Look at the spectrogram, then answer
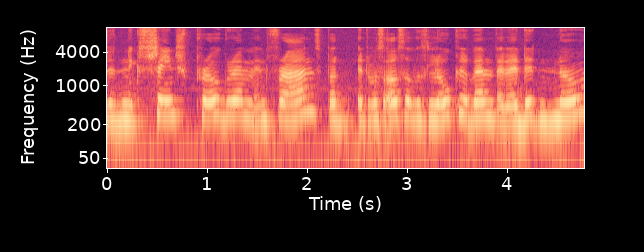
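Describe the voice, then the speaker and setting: Over noticeable background noise, a woman with a German accent talks in a high pitch with fairly even intonation. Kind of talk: casual talk to camera. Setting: home recording, low-quality equipment.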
